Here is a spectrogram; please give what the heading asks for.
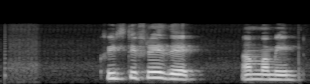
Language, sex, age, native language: Icelandic, female, 10, Icelandic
